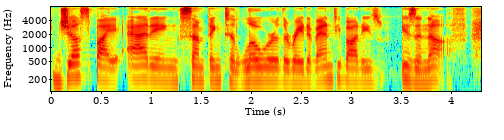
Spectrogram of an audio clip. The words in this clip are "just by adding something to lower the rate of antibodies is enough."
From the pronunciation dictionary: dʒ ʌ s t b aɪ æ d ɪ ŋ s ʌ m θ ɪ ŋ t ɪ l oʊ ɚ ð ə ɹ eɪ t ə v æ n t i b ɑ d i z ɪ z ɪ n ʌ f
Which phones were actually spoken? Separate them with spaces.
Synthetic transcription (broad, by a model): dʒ ʌ s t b aɪ æ d ɪ ŋ s ʌ m θ ɪ ŋ t ɪ l oʊ ɚ ð ə ɹ eɪ t ə v æ n t i b ɑ d i z ɪ z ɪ n ʌ f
